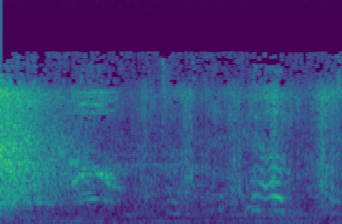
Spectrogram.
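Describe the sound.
A gunshot sound effect in a radio drama gives a sharp burst at the start that fades quickly, followed by speaking voices.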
